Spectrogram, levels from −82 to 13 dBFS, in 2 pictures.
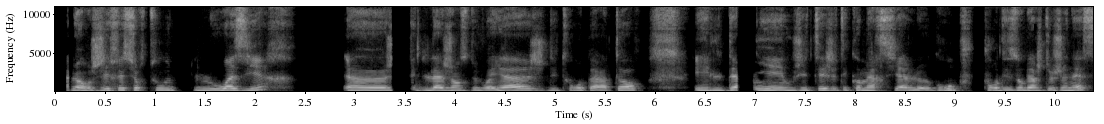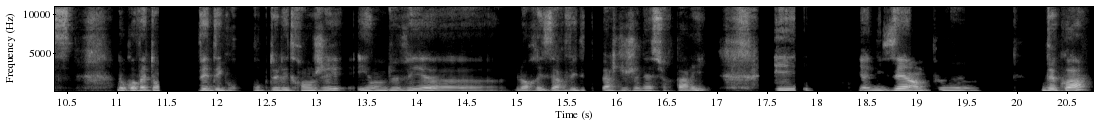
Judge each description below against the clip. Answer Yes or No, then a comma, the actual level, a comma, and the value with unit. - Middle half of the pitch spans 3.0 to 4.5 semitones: No, narrow, 2.6 semitones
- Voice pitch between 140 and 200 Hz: Yes, high, 190 Hz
